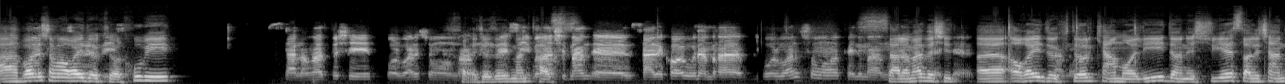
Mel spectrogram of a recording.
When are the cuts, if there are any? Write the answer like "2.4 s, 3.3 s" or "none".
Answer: 7.6 s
